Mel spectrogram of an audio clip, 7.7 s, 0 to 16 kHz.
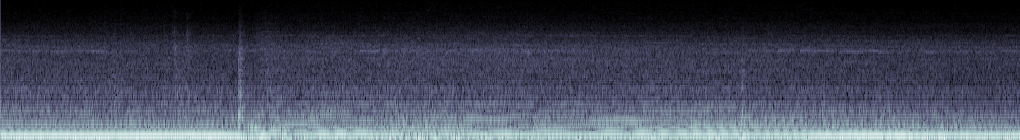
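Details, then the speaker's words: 1994 turbo Mazda Miata at half throttle: strong steady pull drops out sharply at about two seconds, stumbling before recovering; hard cut, runs lean. Plugs, wires and cam sensor replaced; owner suspects a MAF-based boost or spark limiter. "Let's try half throttle. That sounds like a hard cut to me."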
